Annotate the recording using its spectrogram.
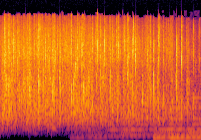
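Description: Large audience applauding steadily, with music fading in underneath from about a second and a half in and growing louder as the clapping goes on.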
